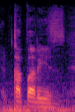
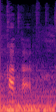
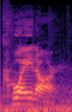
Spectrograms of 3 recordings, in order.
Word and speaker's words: Qatar: Quatar. – No, you're joking. – I swear to God. Quatar! – Americans? – Cutter? – Irish.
